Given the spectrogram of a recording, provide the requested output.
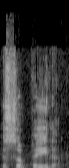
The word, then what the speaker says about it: Cepeda: It's Cepeda. That's who it is. Cepeda. Yeah, Cepeda. That's his name. I couldn't even pronounce his name.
